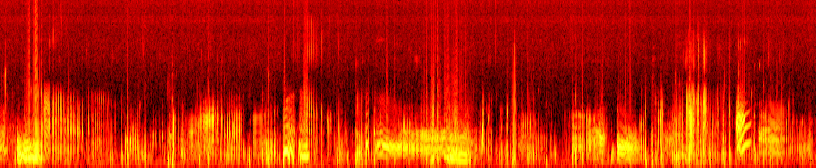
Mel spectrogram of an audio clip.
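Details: Stomach growling (borborygmi): continuous low gurgling and rumbling from the belly with rising squeaky notes as gas and fluid move through the gut.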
